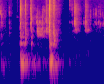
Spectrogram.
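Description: Faint computer keyboard typing: a quick, uneven run of separate keystrokes, the loudest about a second in.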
